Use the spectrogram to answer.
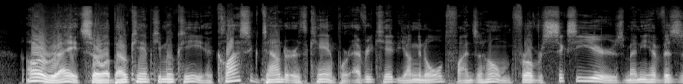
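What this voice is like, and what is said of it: Usual voice. Nothing is said of it.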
